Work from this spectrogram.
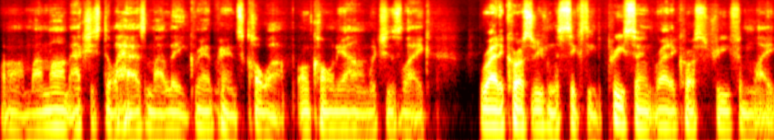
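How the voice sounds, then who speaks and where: Very deep, low-pitched man's voice in a New York accent, with vocal fry, a fairly quick pace, ordinary pitch variation and big swings in loudness. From New York City (Manhattan, Brooklyn). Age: 40s. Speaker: retired police detective. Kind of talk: interview conversation.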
